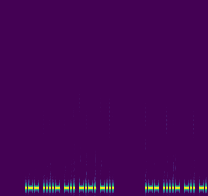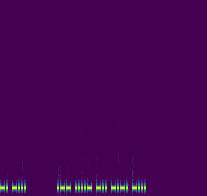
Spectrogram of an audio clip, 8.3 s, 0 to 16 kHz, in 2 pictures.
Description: Morse code, heard as a keyed tone, about 40 wpm, 700 Hz. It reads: W4DCB W4DCB W4DCB
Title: USA Call Signs - 5 Characters - Repeated 3x - 40wpm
